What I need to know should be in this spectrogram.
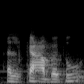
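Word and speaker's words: الكعبة: Al-ka'batu, it's pronounced.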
